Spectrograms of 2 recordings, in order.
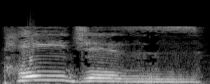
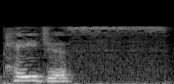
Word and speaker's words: pages: in a voiced sound one page becomes two pages with that voiced Z two pages it's not two pages unvoiced no it's two pages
